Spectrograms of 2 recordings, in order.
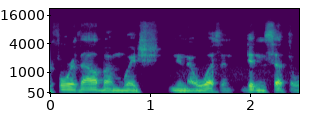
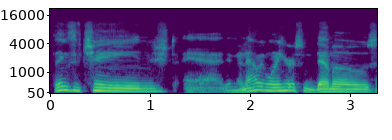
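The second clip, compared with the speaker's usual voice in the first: slow, higher, patronizing put-on voice; condescending label; 5 semitones higher than usual. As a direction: talk down to them like a cagey exec. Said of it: "everybody's like".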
